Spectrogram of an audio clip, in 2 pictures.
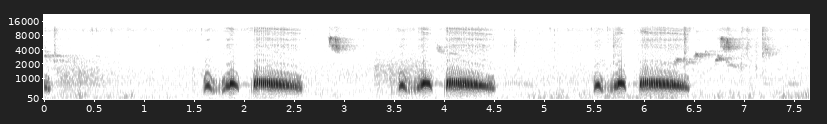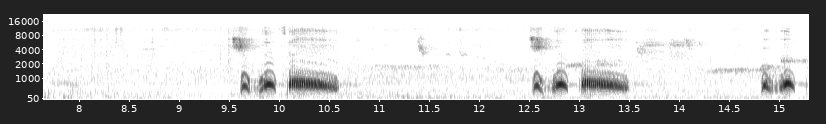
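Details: Spotted dove used as a lure, calling to stir rival doves: five cooing phrases roughly every three to four seconds, each two quick wavering notes followed by a drawn-out mellow coo, in a quiet setting.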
